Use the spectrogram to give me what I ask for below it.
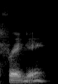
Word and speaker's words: Frege: But so I would need to like spend some time reacquainting myself with Frege. Right. I'm glad that's how you pronounce it.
